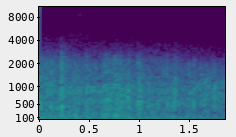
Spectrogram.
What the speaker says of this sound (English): This lightning, though.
